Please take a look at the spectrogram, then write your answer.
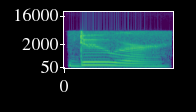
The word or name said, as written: doer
